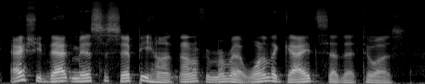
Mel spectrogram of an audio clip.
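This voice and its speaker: A man speaks with a Wisconsin accent. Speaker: podcast host. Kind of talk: casual chat.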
